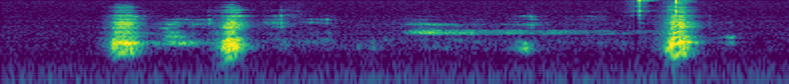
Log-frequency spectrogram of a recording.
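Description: A dog gives three sharp, loud barks, two close together and one after a pause.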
